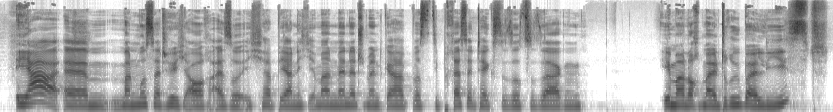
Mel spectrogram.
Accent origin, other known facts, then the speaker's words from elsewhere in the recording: Stuttgart, Baden-Württemberg, Germany; now in Osnabrück, Germany; ganz ursprünglich komme ich aus Stuttgart.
